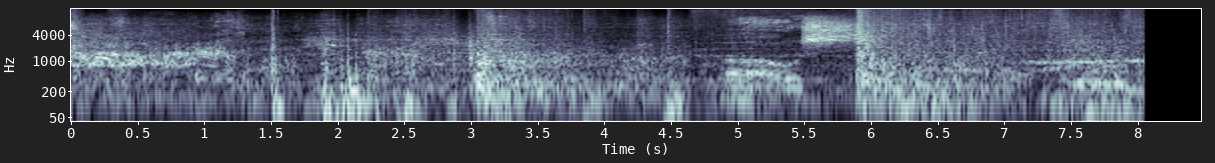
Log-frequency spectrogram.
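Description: Booming bursts and thuds from an exploding oven mixed with voices and other action sounds, loud and close, ending abruptly in silence.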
